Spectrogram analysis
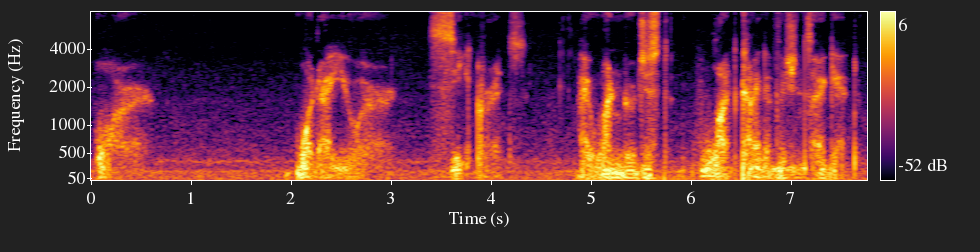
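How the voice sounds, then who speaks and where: A man voicing a brooding, hungry vampire mage in a slow, halting, low gravelly whisper, musing to himself in a video game roleplay. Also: lightly acted, low-quality recording. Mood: sated, scheming.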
